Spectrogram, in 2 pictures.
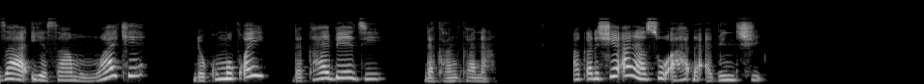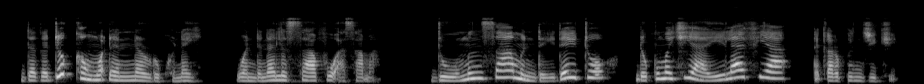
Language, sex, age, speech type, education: Hausa, female, 30-45, spontaneous, primary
